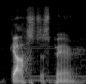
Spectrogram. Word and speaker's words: Gostisbehere: pronounce it. Oh, you said it? Gostisbehere.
